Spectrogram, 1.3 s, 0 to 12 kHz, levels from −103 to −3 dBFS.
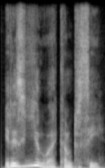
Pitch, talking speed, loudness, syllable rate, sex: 135 Hz, 320 wpm, -18 LUFS, 5.8 syllables/s, male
